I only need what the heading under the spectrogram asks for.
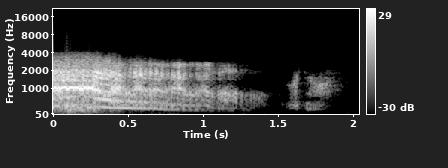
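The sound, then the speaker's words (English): A dog growls loudly and harshly, the snarl trailing off over about a second and a half before a brief second growl follows. No one speaks. “Speak to the dog. Speak to him.”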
